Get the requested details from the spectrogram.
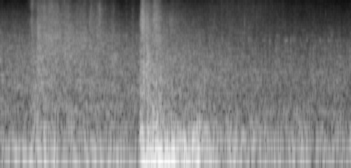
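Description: A shell explodes with a loud boom nearby.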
